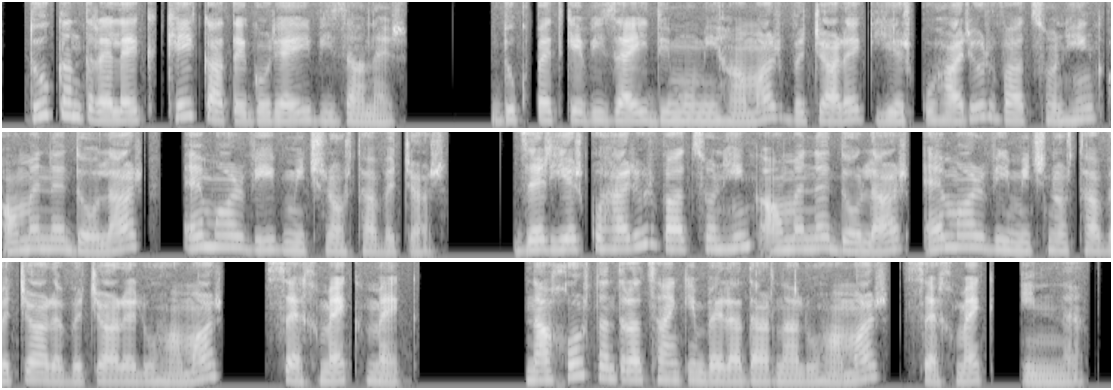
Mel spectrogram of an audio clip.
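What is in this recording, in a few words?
Armenian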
